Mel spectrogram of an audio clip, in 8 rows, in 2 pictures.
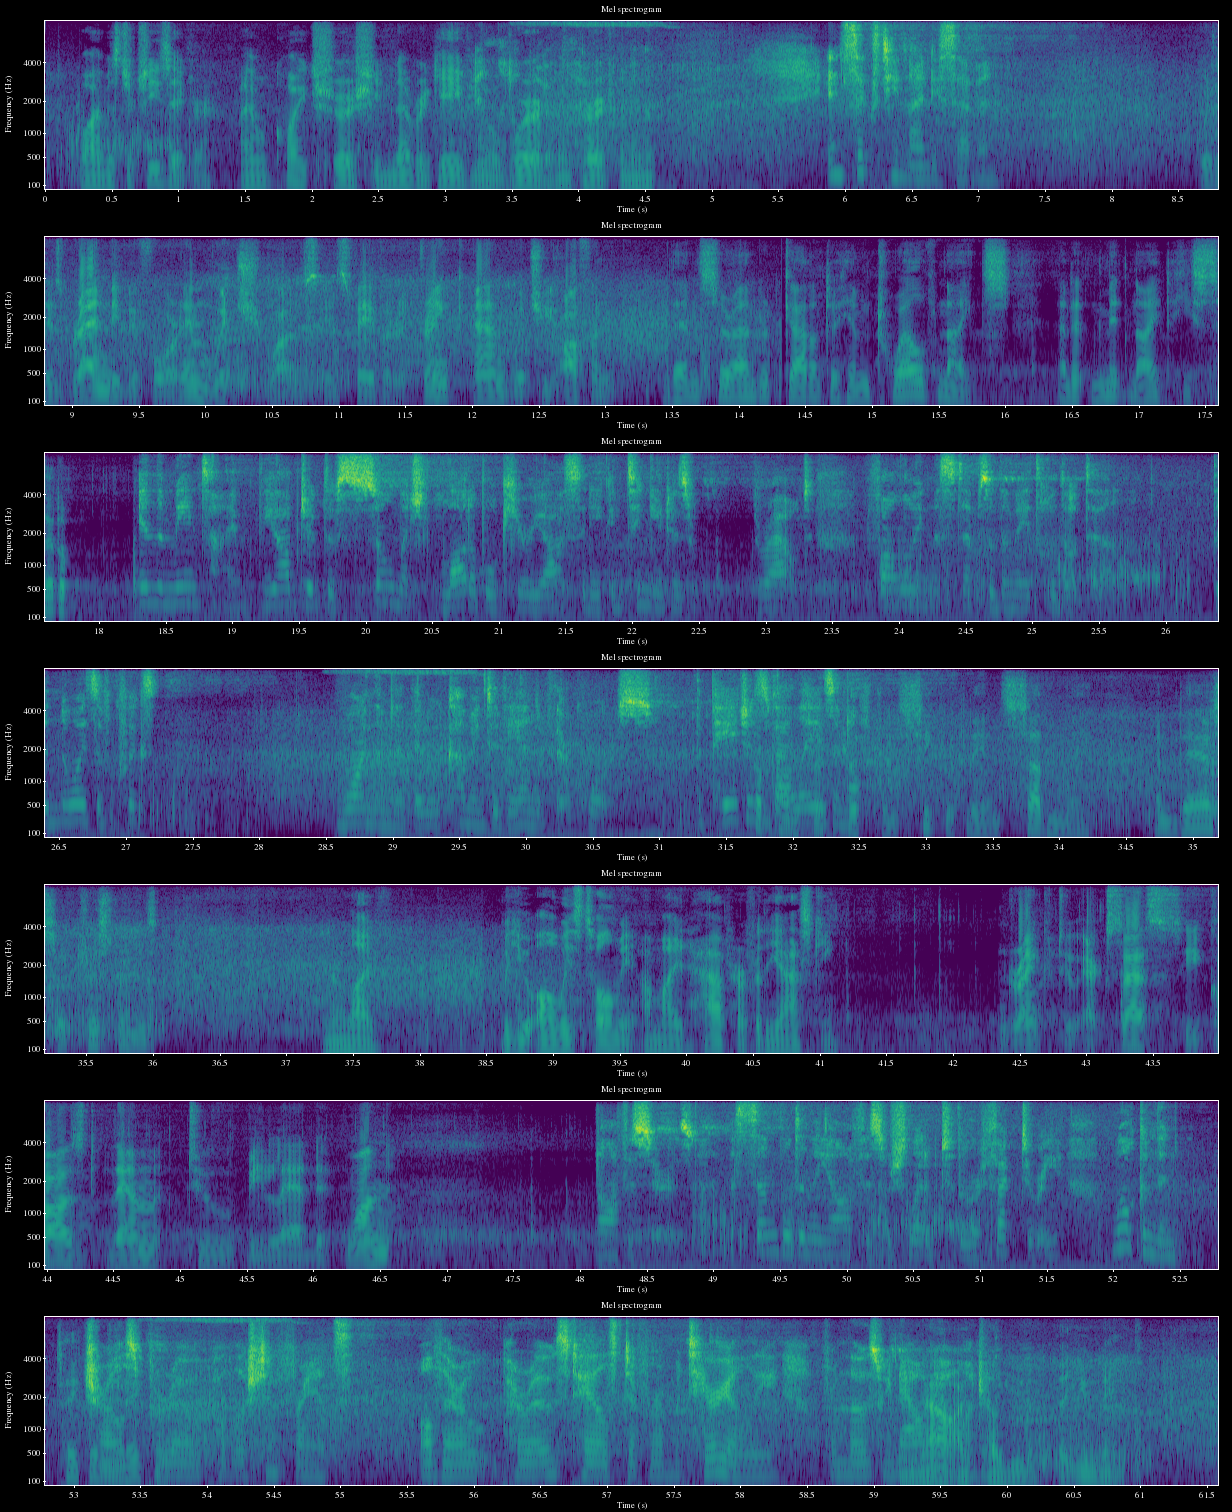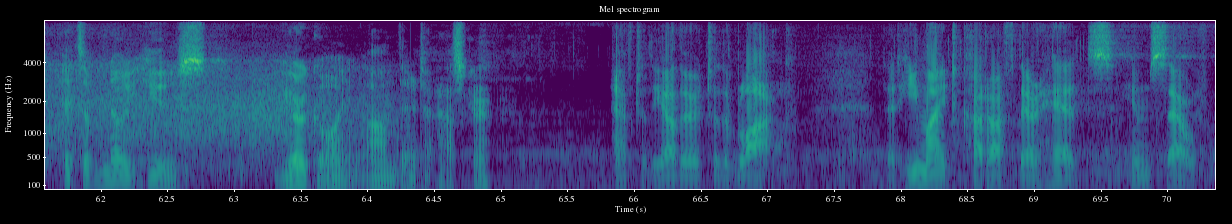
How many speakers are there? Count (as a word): five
